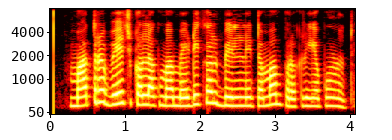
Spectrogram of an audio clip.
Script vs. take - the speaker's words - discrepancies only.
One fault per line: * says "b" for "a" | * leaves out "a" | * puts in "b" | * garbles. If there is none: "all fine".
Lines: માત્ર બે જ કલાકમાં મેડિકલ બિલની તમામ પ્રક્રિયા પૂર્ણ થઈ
all fine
